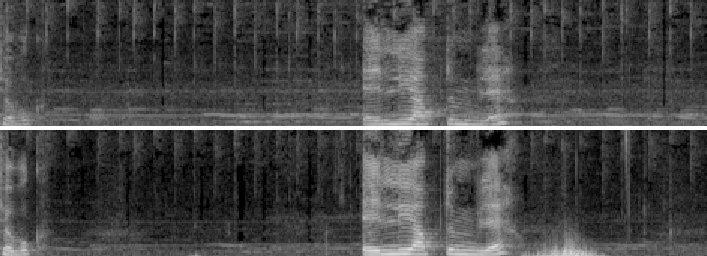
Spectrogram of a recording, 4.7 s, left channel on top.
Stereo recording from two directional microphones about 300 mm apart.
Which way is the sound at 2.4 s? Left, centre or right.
Right.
